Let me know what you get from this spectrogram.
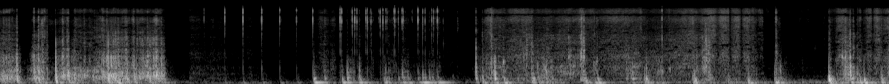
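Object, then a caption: Large corrugated cardboard box. Long nails scratch across the printed side of a large, hollow corrugated cardboard box. Dense, dry scraping with a low, hollow body comes in bursts. Quieter stretches in between carry short, sharp ticks.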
